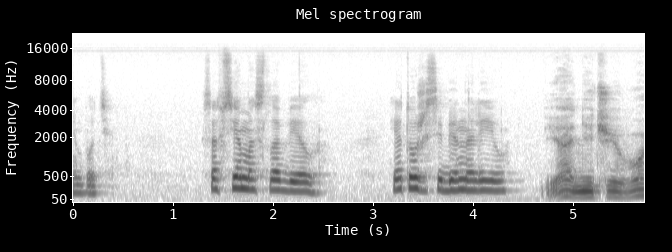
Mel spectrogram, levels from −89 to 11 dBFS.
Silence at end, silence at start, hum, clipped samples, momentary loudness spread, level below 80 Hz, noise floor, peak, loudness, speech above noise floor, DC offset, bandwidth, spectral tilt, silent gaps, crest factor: 0 s; 0 s; none; under 0.1%; 16 LU; -68 dBFS; -63 dBFS; -12 dBFS; -28 LUFS; 36 dB; under 0.1%; 17 kHz; -6.5 dB/octave; none; 18 dB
